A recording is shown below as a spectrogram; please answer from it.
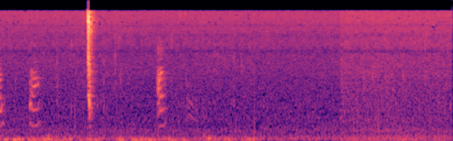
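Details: A calico cat licking chicken purrs in a low, steady rumble, broken by a few brief chirping mrrp sounds and a sharp click early on, then the purr fades out.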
